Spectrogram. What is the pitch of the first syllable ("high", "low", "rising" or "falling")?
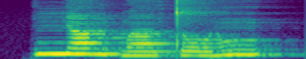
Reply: high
